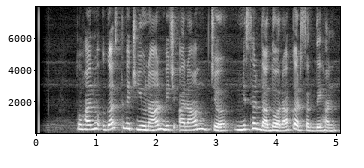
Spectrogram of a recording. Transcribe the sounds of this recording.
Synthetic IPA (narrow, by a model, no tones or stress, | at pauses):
t̪ʊɦãːnũːʔəɡəst̪ʋɪt͡ʃjuːnaːnʋɪt͡ʃaːɾaːmt͡ʃəmɪsəɾd̪aːd̪ɔːɾaːkəɾsək̚d̪eːɦən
